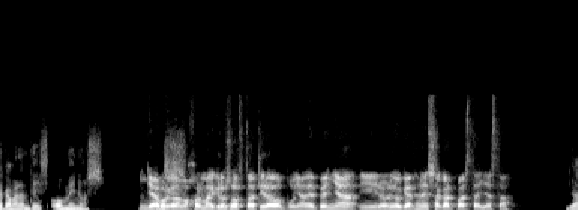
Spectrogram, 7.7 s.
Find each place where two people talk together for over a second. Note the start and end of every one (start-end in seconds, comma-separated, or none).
none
